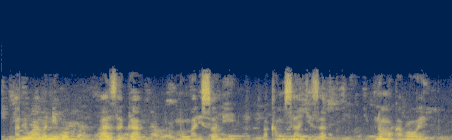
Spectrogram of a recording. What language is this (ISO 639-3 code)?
kin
